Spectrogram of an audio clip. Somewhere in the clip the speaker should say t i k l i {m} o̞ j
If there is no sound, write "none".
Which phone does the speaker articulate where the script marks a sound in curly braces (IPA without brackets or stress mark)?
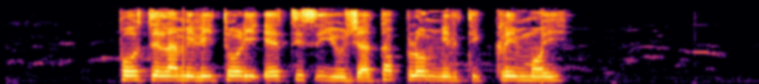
m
